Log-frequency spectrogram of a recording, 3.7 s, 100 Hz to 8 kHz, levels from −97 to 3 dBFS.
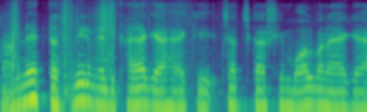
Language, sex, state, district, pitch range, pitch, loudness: Hindi, male, Jharkhand, Garhwa, 115-135 Hz, 125 Hz, -20 LUFS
